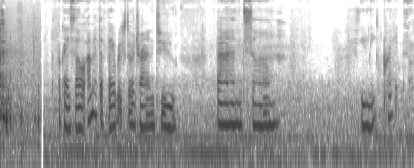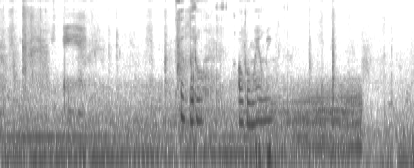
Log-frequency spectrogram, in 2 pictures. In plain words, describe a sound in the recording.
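A young woman talks quietly and close by.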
